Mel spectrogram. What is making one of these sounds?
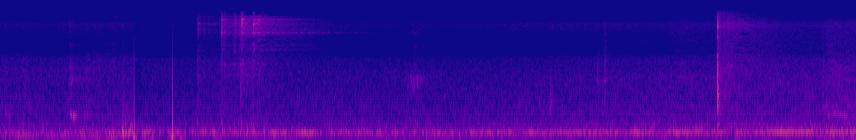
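Metal tools clink against a car wheel.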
